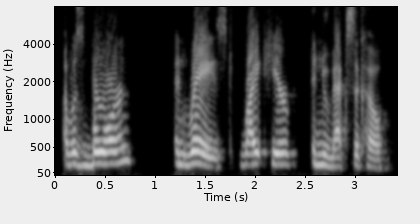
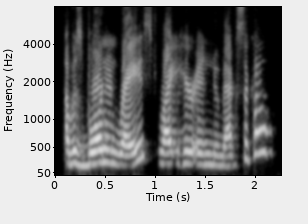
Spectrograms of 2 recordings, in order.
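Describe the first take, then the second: First: The voice falls at the end. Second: The voice rises at the end. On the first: The speaker sounds certain and confident. The speaker calls it right. "play with the downward inflection" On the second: The speaker sounds uncertain. The speaker calls it wrong.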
